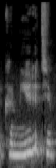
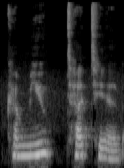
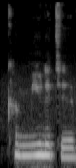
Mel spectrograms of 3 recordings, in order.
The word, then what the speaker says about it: commutative: highlighted here so the commutative property note the spelling and the pronunciation commutative not communicative or communicative but commutative it applies to both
